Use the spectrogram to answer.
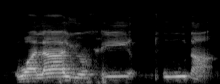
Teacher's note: یہاں یا مدہ ہے اور تو میں واو مدہ ہے اور طا کو موٹا کریں گے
